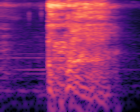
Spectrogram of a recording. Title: Me coughing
